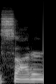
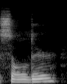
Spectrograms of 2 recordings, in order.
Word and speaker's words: solder: that's why I say solder now, and and I can't say solder because I started out saying solder. That's how it's spelled. S O L D E R. Why don't you pronounce the L?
